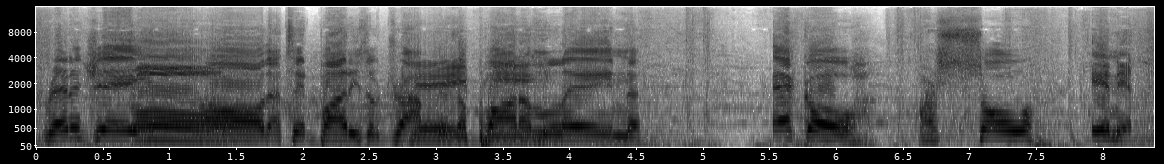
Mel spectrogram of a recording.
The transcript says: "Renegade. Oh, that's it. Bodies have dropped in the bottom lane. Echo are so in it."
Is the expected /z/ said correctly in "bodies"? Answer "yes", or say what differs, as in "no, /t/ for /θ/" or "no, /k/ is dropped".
yes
